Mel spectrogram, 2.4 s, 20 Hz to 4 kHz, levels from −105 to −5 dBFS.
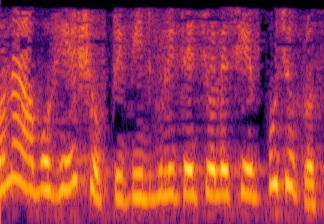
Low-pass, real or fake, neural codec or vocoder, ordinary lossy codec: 3.6 kHz; real; none; AAC, 16 kbps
